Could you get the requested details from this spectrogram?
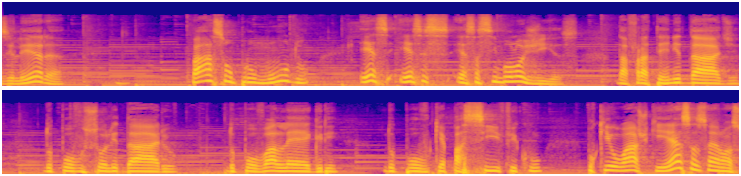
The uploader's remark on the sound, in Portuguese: Gravada no centro espírita Eurípedes Barsanulfo em Curitiba/PR.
